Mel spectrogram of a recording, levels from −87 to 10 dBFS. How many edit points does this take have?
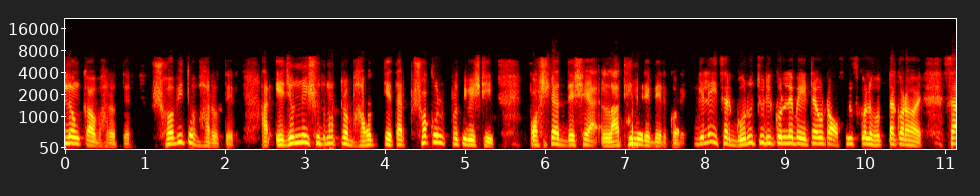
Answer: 1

